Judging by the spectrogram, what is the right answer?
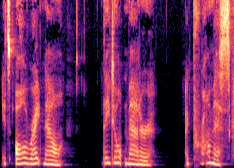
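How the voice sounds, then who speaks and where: Woman reading as protective schoolgirl, gentle, pleading, earnest, mellow tone, storybook dialogue. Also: on the high side, slow pace, breathy edge. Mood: soothing, resolute. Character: earnest, protective schoolgirl consoling her wax dragon.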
